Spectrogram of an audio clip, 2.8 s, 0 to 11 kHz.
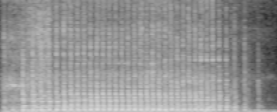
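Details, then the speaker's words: Toyota Supra 7M engine first run after sitting since 1995, a little throttle: hard, rapid metallic knocking about twelve per second over rough running, heaviest with throttle; worn rod bearing knock. "That is one unhappy 7M. Very, very, very unhappy 7M."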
